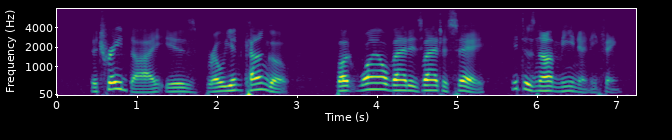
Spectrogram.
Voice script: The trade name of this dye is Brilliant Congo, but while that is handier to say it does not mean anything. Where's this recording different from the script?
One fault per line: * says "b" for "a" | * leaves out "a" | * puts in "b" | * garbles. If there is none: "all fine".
* leaves out "name of this"
* says "that" for "handier"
